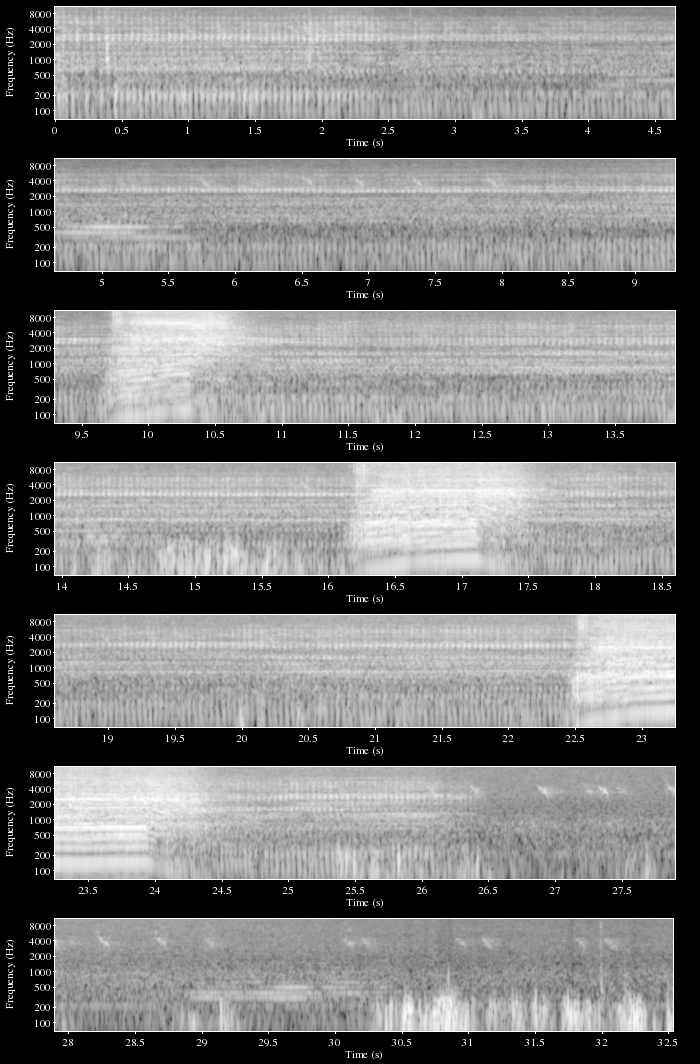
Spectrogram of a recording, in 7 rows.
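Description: Honda GX35 four-stroke engine driving a Stihl HT-KM pole pruner's chain saw on an extended shaft. It idles, then is revved up three times for about a second each as the saw cuts small high branches.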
